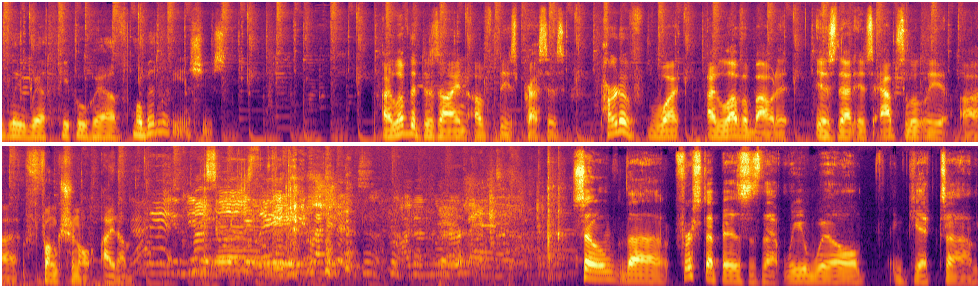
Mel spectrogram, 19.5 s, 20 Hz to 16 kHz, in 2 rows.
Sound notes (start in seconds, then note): 2.7 upbeat jazzy music continues; 13.0 ladies chattering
